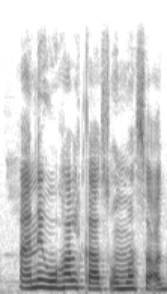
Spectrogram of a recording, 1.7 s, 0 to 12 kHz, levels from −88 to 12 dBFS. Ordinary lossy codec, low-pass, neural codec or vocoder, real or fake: none; 10.8 kHz; none; real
